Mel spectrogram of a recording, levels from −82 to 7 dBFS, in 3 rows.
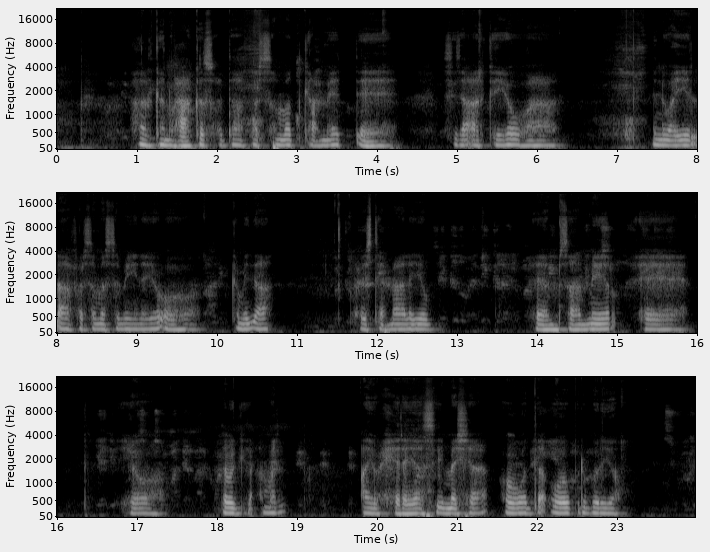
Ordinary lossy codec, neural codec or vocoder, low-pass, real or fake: none; none; none; real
